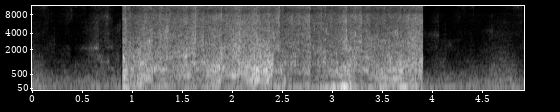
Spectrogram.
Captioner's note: water Splashing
